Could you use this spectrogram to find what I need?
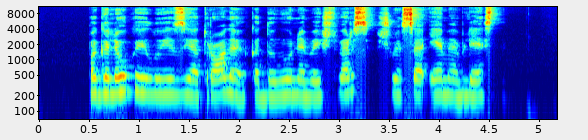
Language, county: Lithuanian, Vilnius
